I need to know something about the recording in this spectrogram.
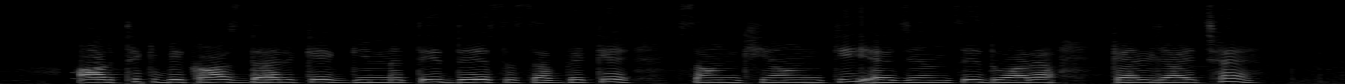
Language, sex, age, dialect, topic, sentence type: Magahi, female, 18-24, Western, banking, statement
